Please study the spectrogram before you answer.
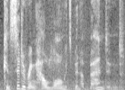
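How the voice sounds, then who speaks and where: A man voicing a self-assured, analytical engineer in a video game, explaining in measured phrases as if thinking aloud. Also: mid-range voice, sing-song, noisy background, lightly acted. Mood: matter-of-fact. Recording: loud game music behind.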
